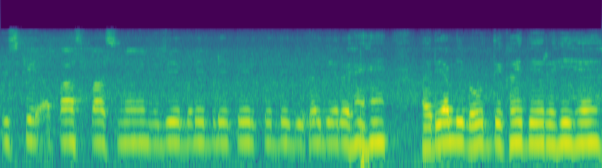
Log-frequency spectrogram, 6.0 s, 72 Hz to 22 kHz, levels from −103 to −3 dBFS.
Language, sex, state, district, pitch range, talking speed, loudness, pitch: Hindi, male, Rajasthan, Bikaner, 170-175 Hz, 190 wpm, -19 LUFS, 175 Hz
